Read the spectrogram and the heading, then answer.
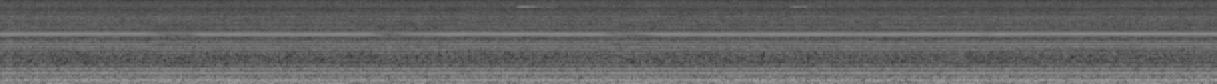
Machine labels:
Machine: pump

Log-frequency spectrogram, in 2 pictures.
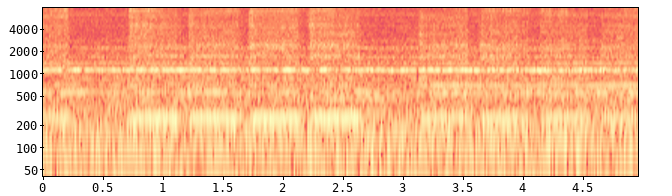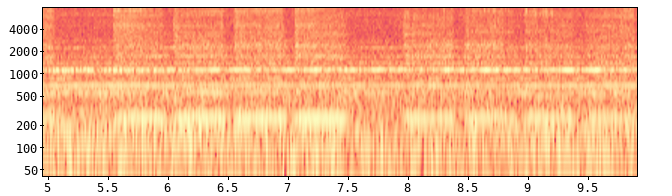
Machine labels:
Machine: slide rail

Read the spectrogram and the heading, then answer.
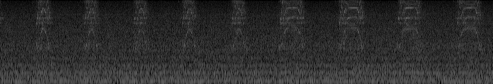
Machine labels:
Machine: slide rail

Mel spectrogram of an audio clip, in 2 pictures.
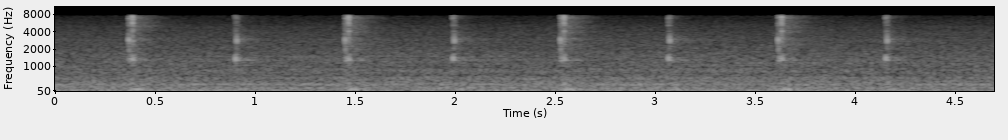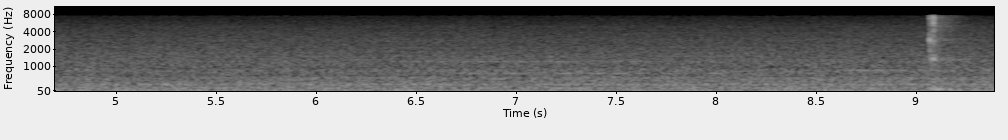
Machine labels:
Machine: valve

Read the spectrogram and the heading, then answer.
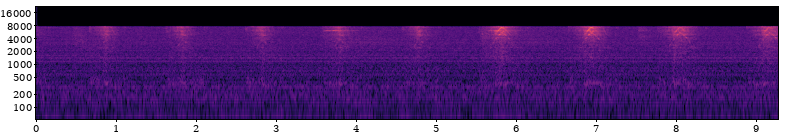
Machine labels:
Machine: slide rail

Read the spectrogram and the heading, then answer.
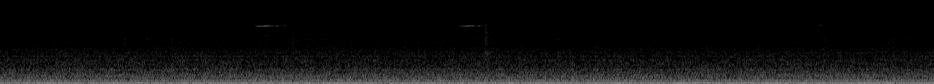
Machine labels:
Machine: fan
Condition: abnormal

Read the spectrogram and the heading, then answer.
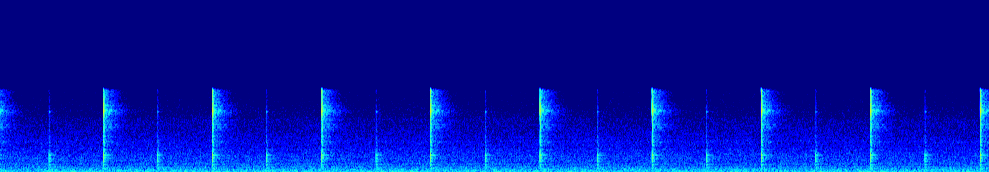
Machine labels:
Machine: valve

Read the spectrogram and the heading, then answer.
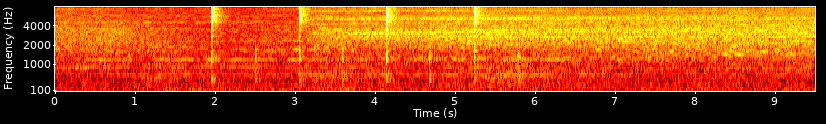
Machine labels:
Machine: valve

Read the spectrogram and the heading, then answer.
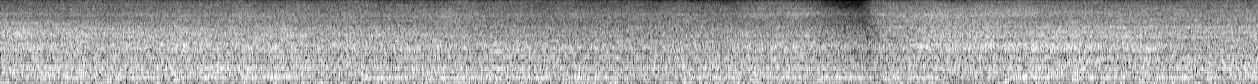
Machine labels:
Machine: slide rail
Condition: normal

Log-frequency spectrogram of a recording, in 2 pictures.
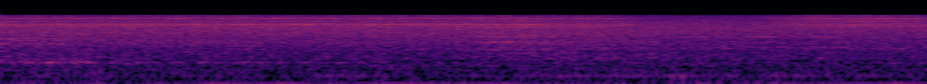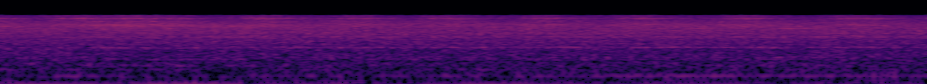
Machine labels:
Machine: fan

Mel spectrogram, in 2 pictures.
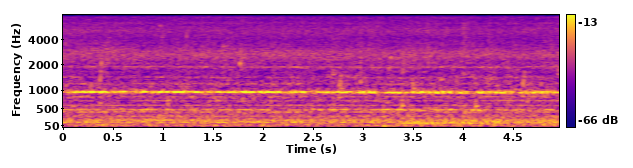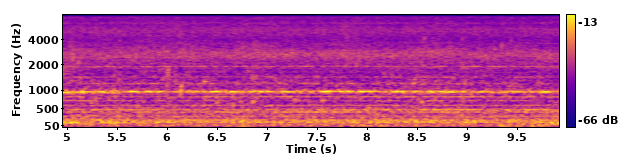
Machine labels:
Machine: pump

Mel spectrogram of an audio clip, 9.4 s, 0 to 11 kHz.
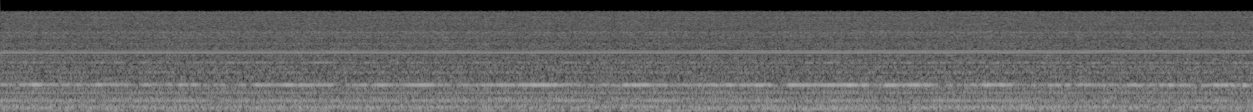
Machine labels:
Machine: pump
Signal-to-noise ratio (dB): -6 dB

